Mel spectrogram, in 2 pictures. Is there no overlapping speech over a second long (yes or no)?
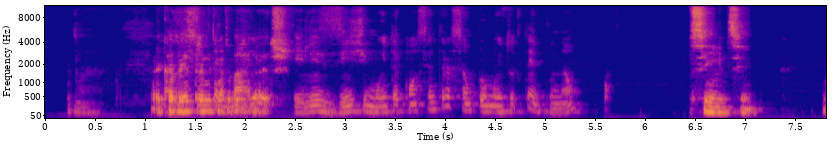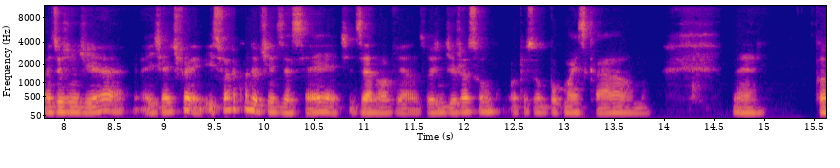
no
